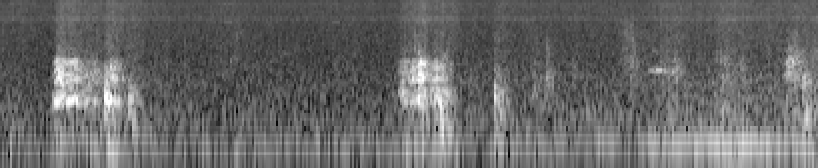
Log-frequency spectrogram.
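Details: Neva Masquerade kittens from litters C and D at a Polish cattery during evening play, watched over by their mothers and a sister from litter A; two short, tonal meows a few seconds apart, with soft indoor bumps and a low hum.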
